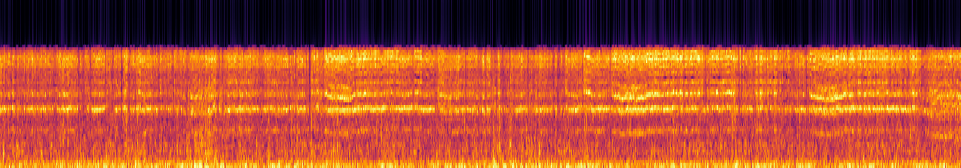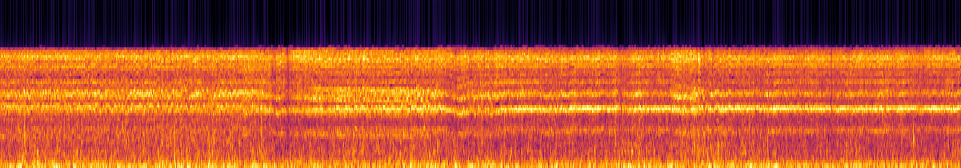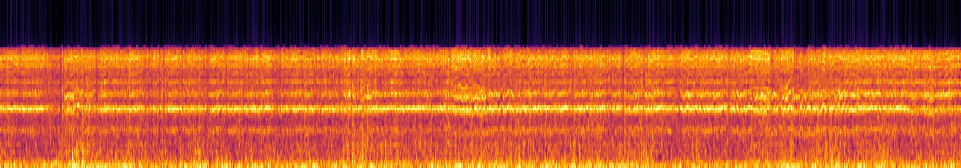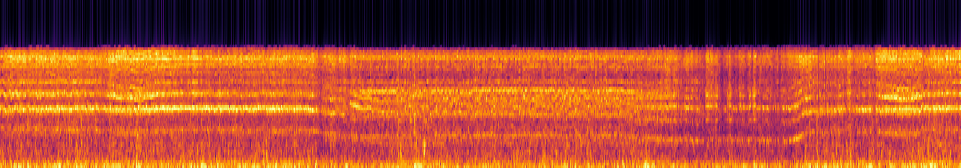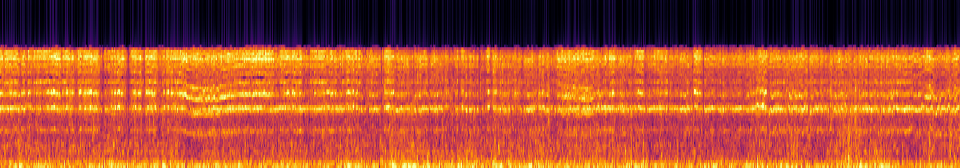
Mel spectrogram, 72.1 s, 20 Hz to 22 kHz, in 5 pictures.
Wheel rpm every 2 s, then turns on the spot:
230, 230, 230, 230, 230, 230, 220, 200, 200, 210, 210, 230, 230, 230, 240, 230, 230, 230, 230, 230, 220, 230, 230, 230, 170, 160, 160, 190, 230, 230, 230, 230, 230, 230, 230, 230.
none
